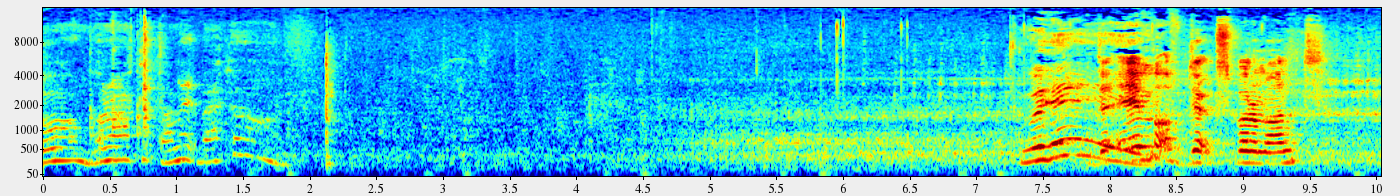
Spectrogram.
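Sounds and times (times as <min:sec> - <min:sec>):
kettle water heating rush: 0:01.2 - 0:10.0.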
